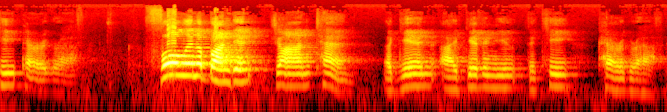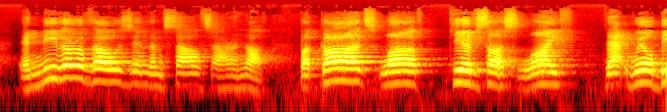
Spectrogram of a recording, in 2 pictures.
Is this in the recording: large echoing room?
yes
